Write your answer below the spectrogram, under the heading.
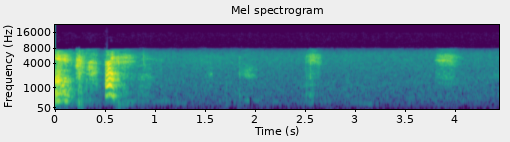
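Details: Japanese Chin dog being teased gives two sharp, harsh bark bursts at the very start, followed by near silence broken only by a couple of faint soft sounds.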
